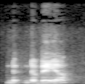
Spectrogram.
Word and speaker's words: Nevaeh: Alicia Edwards, Havoc, Kira Hogan, Kimberly, Kylie Rae, my girl, and boy, oh boy, how am I saying this one here? Nevaeh? Yeah? – Looking at you, phenomenal one. – You said it right, yeah.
